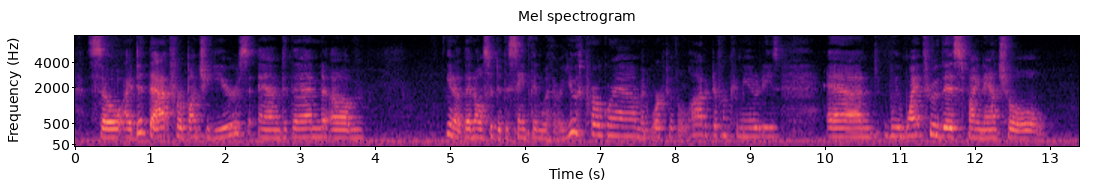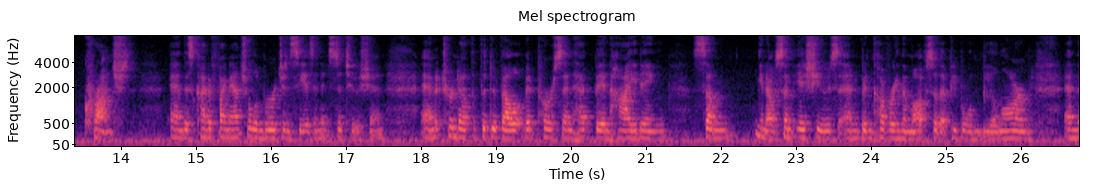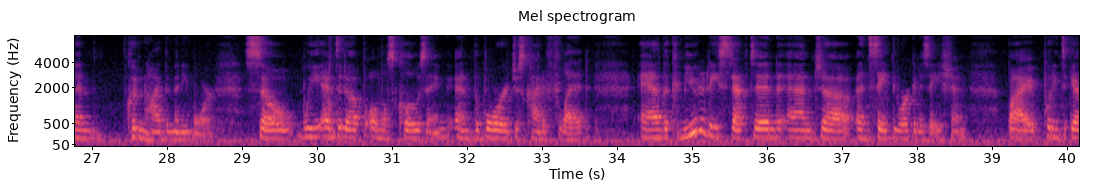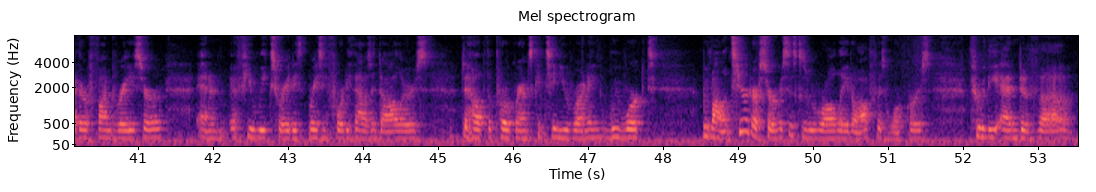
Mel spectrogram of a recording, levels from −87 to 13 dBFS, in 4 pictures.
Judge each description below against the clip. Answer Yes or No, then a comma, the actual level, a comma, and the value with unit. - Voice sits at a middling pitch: Yes, medium, 170 Hz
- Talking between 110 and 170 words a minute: Yes, average, 160 wpm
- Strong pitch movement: No, average, 3.7 semitones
